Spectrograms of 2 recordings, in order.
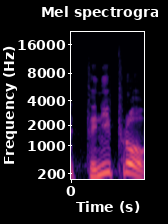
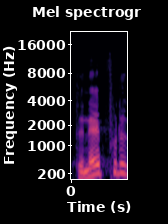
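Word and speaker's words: Дніпро: 것입니다 이강의 이름이 말에 드니프로 방입니다 예전에는 그 러시아어 식 발음으로 드네프르 강 이라고 했었는데 지금은 우크라이나어 르 어 존중한다는 의미에서 드니프로 강 이라고 하죠 어쨌든 간에 우크라이나는 이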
